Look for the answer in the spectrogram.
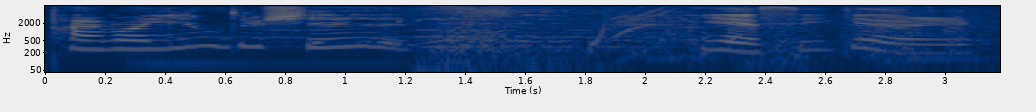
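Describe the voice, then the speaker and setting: High-voiced woman streaming a game. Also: expressive, a little slow, over music. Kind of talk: casual live game commentary.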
